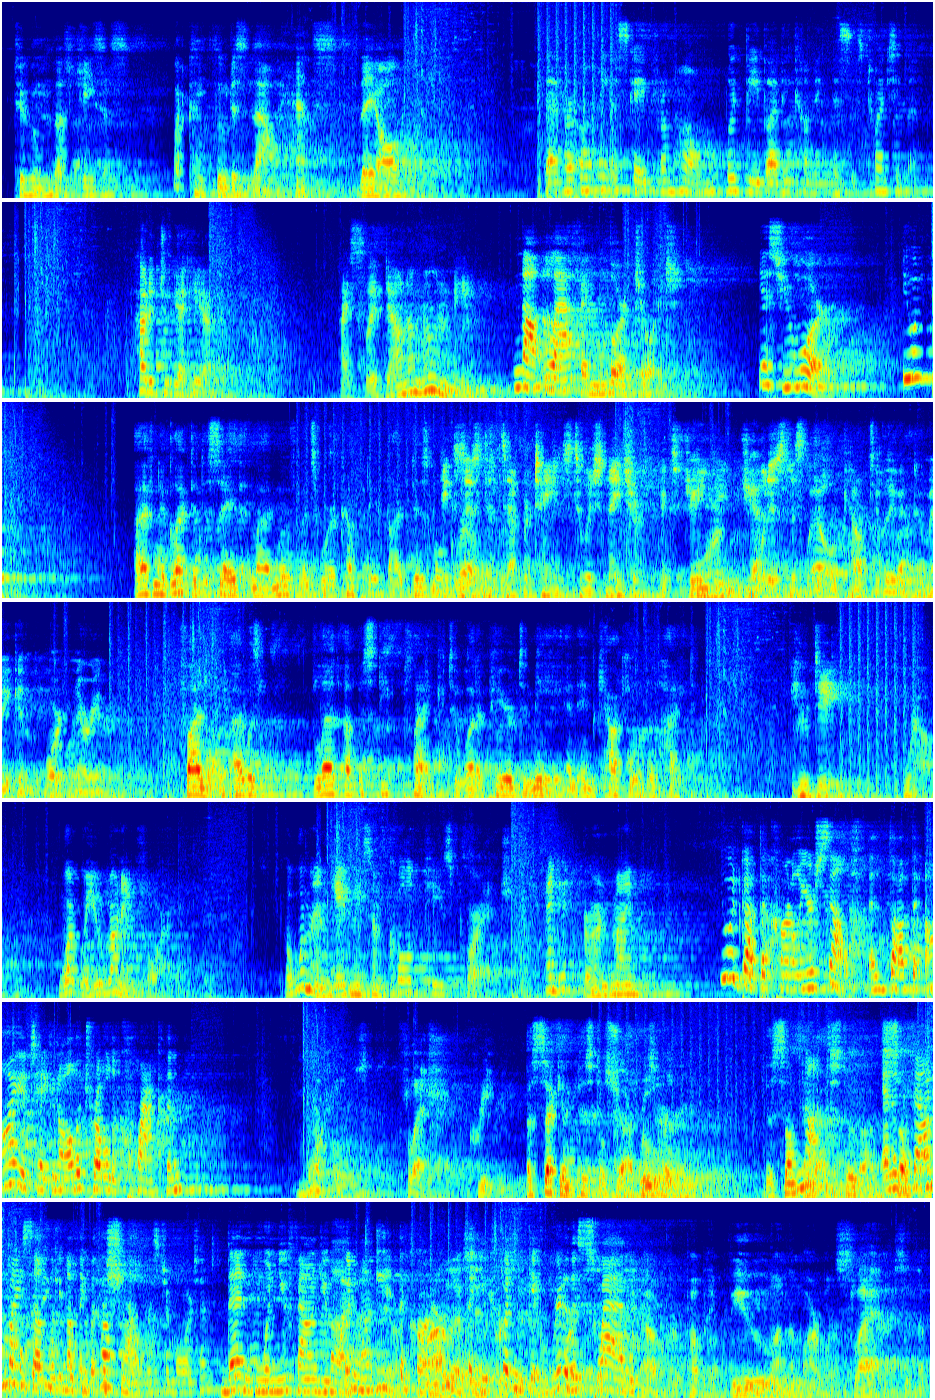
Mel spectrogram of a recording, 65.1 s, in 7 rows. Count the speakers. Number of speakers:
7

